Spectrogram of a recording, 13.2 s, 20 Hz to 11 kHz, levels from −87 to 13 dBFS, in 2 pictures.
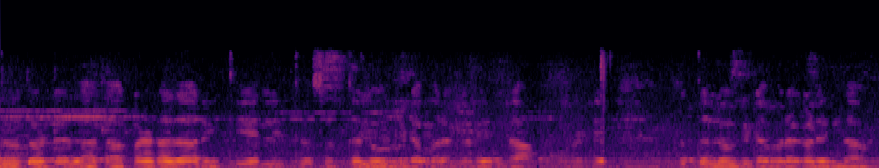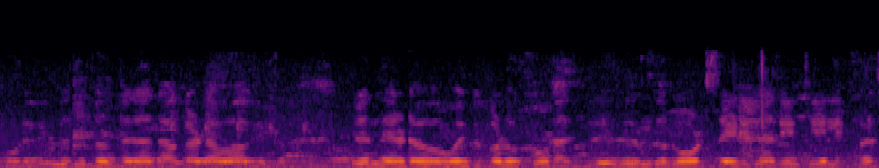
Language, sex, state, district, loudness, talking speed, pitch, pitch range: Kannada, female, Karnataka, Gulbarga, -33 LUFS, 55 wpm, 185 Hz, 180-190 Hz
